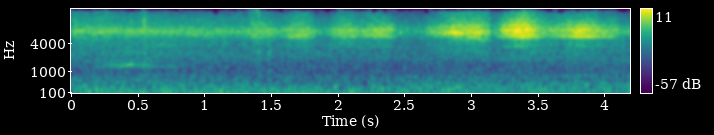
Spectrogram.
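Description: Jeep driving over a rough dirt trail: a steady low rumble of engine and tyres. Bursts of scraping hiss come about halfway through and again near the end.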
